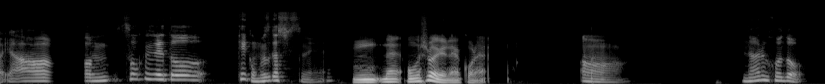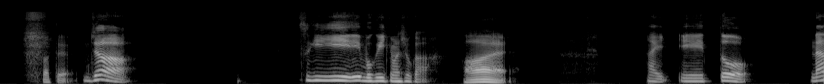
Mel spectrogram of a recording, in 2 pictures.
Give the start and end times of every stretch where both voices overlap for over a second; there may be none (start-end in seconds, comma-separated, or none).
none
